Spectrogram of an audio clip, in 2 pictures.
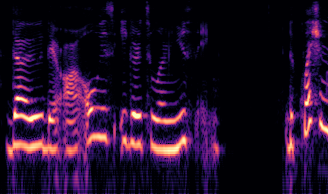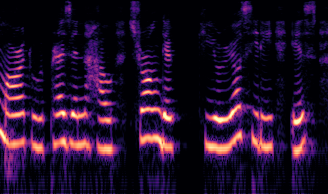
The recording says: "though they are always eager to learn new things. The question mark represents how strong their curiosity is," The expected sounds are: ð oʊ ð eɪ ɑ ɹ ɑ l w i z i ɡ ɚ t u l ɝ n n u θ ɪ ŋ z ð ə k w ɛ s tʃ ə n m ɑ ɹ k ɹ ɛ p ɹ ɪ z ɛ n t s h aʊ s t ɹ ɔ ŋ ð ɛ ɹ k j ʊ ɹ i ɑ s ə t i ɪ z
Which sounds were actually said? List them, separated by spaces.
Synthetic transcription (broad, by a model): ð oʊ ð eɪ ɑ ɹ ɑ l w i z i ɡ ɚ t u l ɝ n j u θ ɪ ŋ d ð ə k w ɛ s tʃ ə n m ɑ ɹ k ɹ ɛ p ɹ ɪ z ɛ n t h aʊ s t ɹ ɔ ŋ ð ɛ ɹ k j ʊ ɹ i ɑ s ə t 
